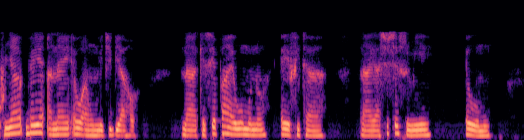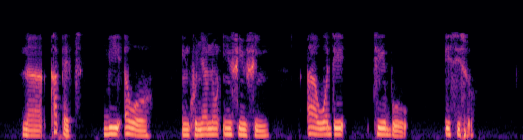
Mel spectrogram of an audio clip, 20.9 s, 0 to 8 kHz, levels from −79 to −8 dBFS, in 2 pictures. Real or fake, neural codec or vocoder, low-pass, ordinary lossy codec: real; none; 7.2 kHz; AAC, 16 kbps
